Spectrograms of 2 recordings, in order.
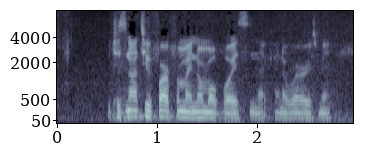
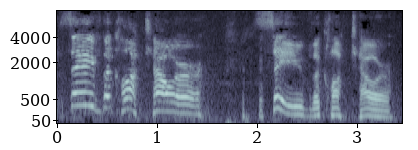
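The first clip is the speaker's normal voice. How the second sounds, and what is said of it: Put-on old lady voice. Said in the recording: “you didn't sound feminine enough ... my stock postmenopausal old lady voice”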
